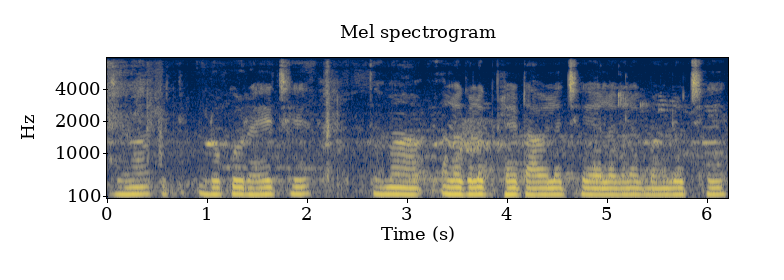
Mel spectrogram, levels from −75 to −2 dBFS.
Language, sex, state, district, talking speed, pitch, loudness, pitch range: Gujarati, male, Gujarat, Gandhinagar, 125 wpm, 140 Hz, -15 LUFS, 135-145 Hz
